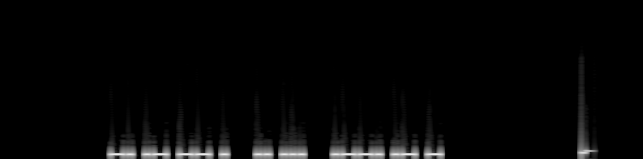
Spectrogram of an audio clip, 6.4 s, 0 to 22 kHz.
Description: Morse code, heard as a keyed tone, about 28 wpm, 700 Hz. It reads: NAME IS PAT
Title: Common QSO Phrases 28wpm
